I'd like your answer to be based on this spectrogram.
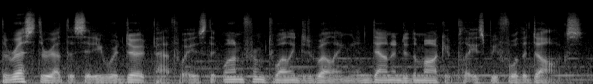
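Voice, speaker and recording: A man's voice: low-pitched, fairly quick, music in the background. A man giving scripted narration for a fantasy audiobook, in the role of storyteller.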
